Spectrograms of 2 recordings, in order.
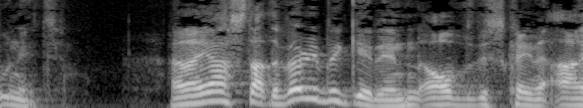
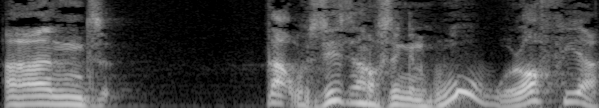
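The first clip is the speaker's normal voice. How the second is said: normal talking voice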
